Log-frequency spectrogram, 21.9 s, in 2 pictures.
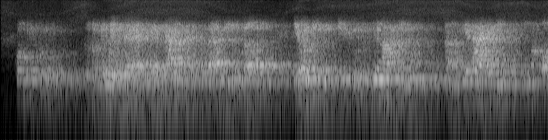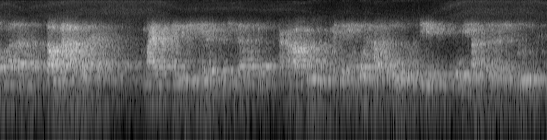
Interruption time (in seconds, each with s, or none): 1.9 s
